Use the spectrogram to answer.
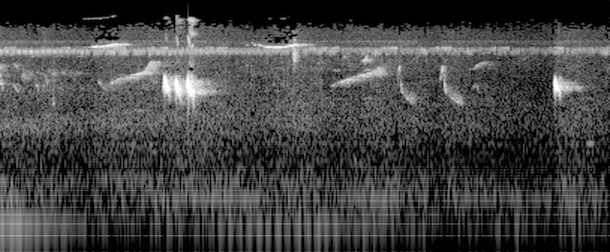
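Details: Yellow-vented bulbul, a common resident bird around town, at a small water pool in a courtyard where it bathes: a quick triple of bright chirps, then a single chirp later, with thin rising whistles from other birds and a steady high hiss.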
